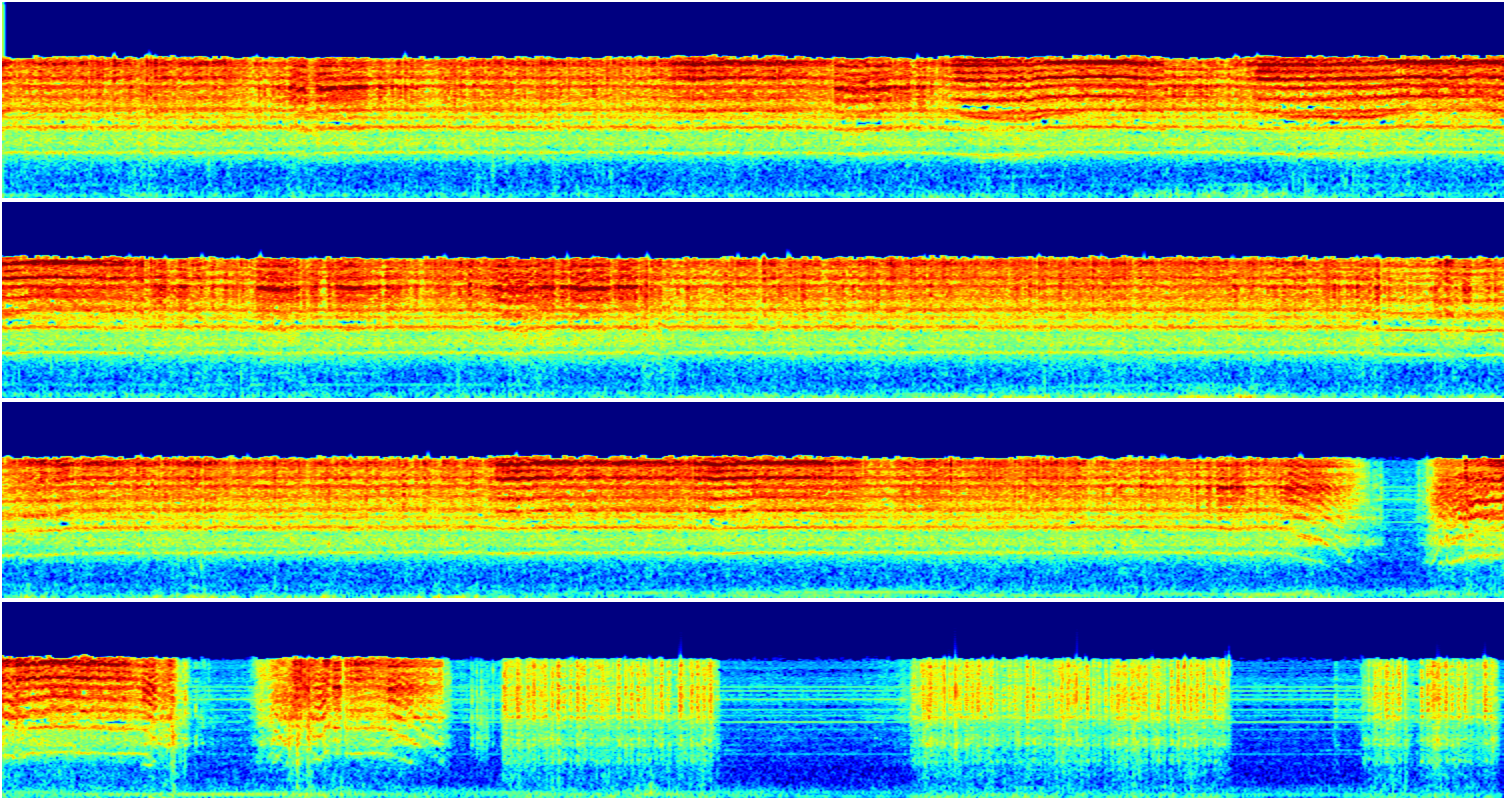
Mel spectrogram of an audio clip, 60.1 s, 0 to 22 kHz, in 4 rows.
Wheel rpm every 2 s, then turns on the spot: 230, 230, 230, 230, 220, 220, 220, 230, 230, 230, 230, 230, 230, 230, 220, 230, 230, 230, 230, 230, 230, 160, 150, 110, 120, 40, 10, 40, 30, 20.
50-60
